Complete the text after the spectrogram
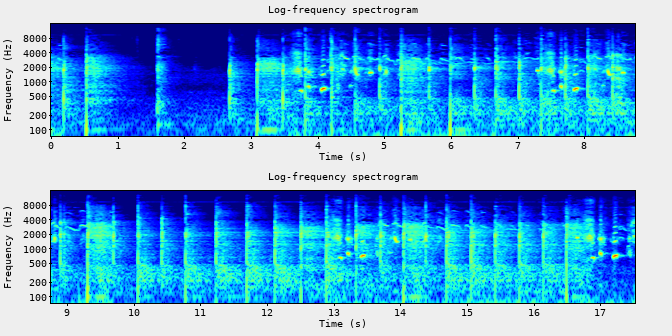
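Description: A hammer knocks repeatedly on wood.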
